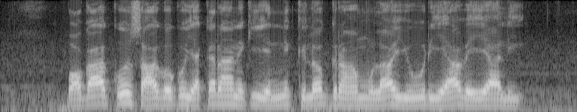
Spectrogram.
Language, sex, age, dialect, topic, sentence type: Telugu, male, 18-24, Central/Coastal, agriculture, question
